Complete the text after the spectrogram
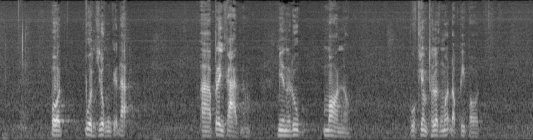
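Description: An elderly man speaks with animation into a microphone, in short bursts.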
